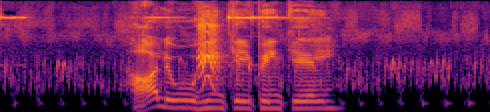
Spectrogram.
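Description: A small creature voice sings out a playful, wavering call.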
